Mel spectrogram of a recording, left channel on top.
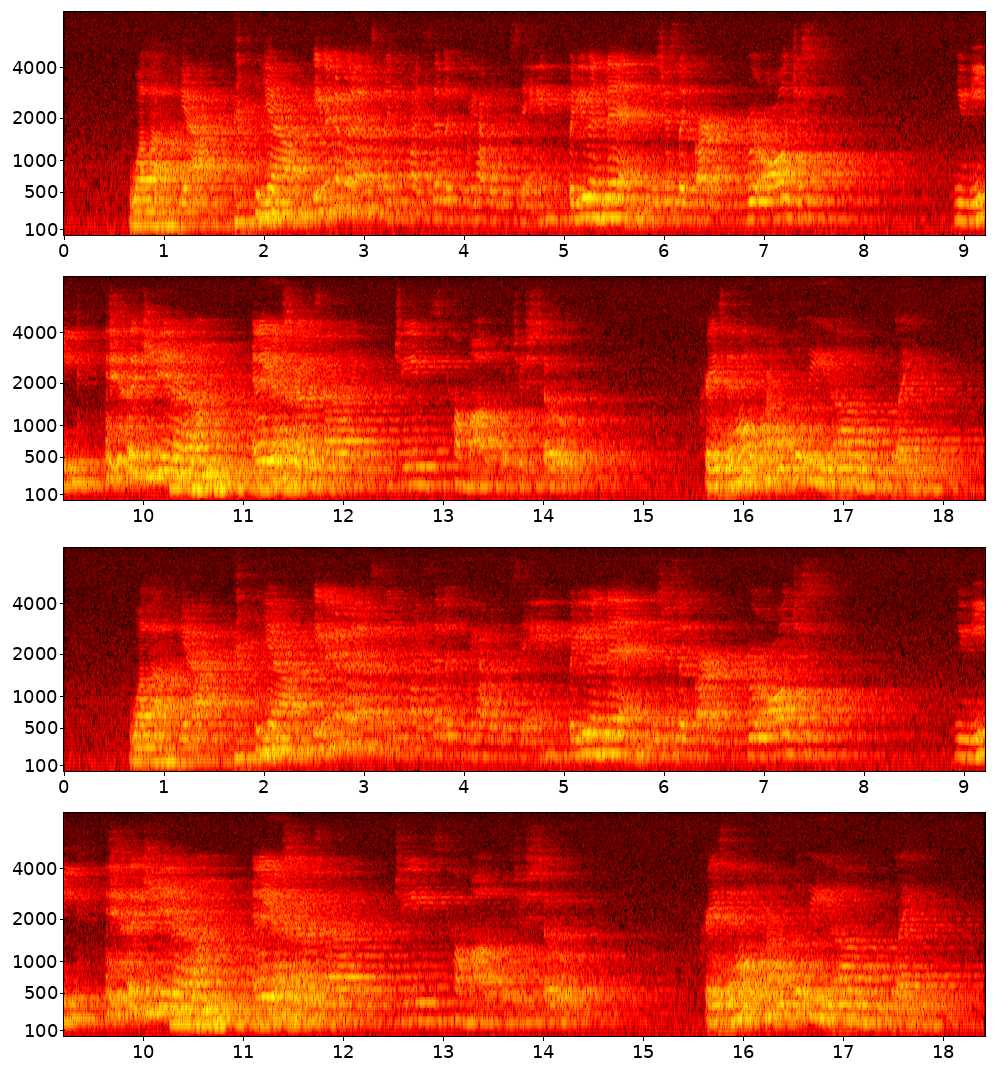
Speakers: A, on the left; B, on the left.
A: Voila.
B: yeah.
A: <laughs>
B: Yeah, even when I was like with my siblings, we have like the same, but even then, because it's just like our we're all just unique. <laughs> Like, you
A: hmm
B: know, and
A: Yeah.
B: it just shows how like genes come up, which is so crazy
A: Well,
B: to think
A: well,
B: about.
A: hopefully, um, like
